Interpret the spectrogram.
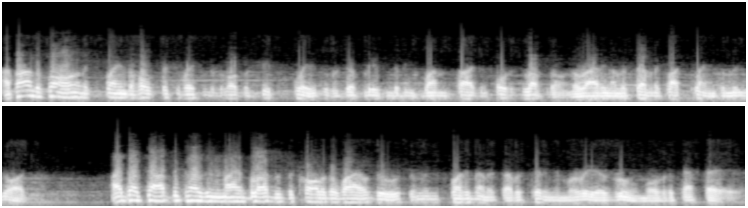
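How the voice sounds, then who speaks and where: Through a thin, narrow-band vintage radio recording comes a wry American gumshoe played by a man. His lowish voice tells the story in a cool, wisecracking, hard-boiled way. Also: fast, music in the background, natural voice. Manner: dry, wisecracking. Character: witty, hard-boiled male private detective, wry and cool. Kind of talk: old-time radio detective narration and acting.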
